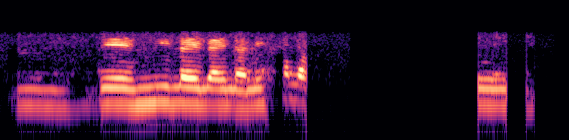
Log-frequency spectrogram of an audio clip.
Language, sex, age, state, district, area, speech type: Bodo, female, 45-60, Assam, Udalguri, rural, conversation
